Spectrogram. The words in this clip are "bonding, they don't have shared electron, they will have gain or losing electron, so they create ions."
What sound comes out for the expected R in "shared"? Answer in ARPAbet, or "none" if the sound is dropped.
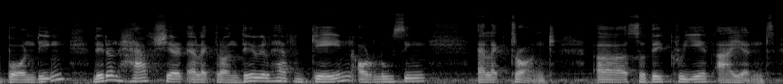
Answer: R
